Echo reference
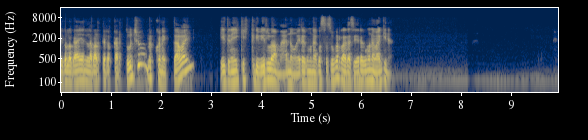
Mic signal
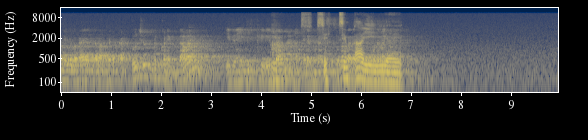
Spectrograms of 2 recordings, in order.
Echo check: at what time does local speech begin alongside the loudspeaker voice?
4 s

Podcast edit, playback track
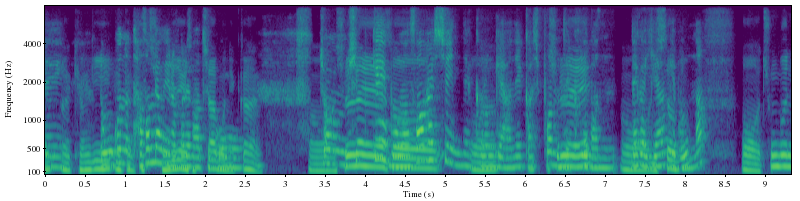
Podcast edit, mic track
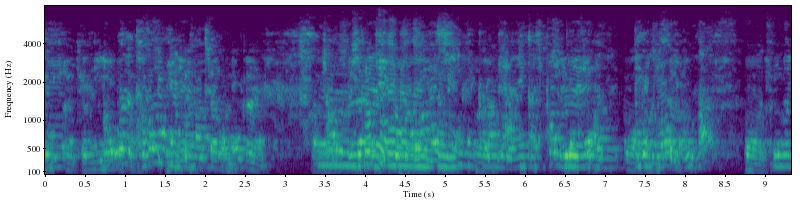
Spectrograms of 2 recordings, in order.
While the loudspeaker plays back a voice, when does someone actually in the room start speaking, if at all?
3 s

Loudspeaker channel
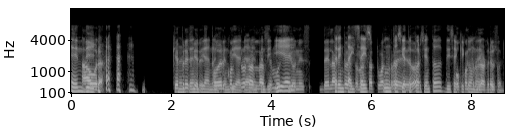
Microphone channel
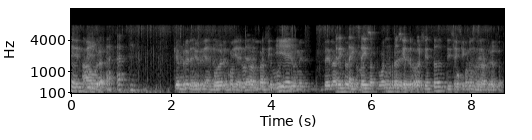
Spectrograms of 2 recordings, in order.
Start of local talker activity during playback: none

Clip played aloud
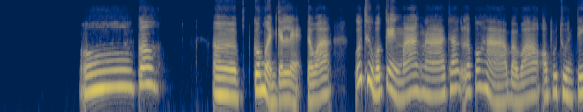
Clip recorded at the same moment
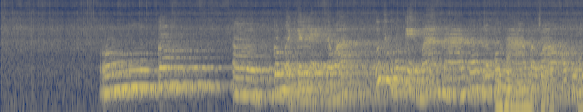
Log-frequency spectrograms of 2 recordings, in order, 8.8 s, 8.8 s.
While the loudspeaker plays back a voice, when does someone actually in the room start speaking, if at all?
7 s

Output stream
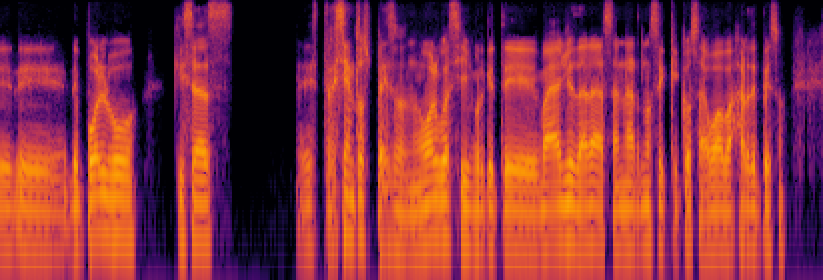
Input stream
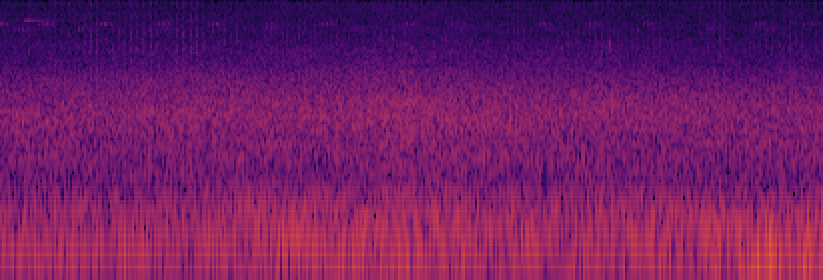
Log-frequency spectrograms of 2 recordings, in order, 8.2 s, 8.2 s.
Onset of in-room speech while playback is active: none

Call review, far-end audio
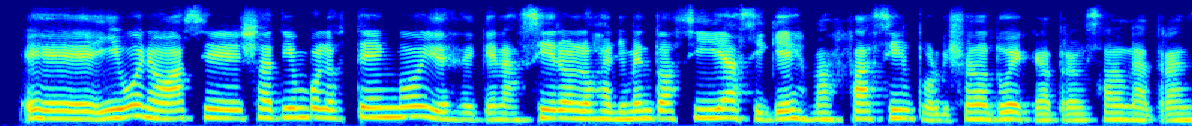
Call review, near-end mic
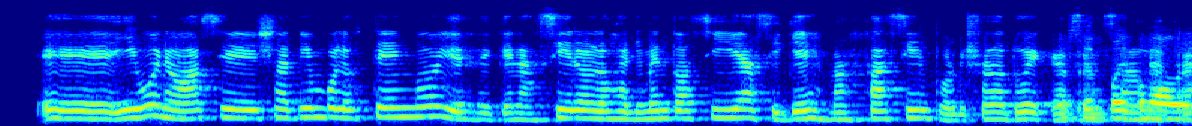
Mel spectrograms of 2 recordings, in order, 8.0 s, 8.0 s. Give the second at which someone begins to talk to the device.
7 s

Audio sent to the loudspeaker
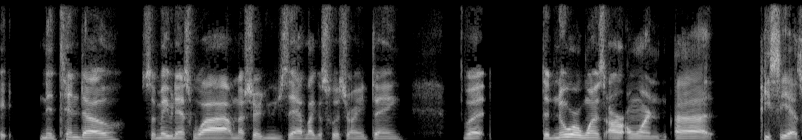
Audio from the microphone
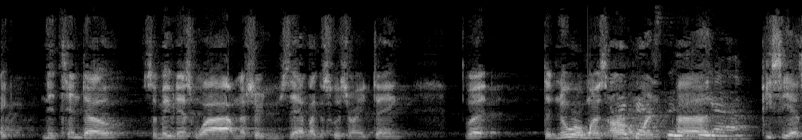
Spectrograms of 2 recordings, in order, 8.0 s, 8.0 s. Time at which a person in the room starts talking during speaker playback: 6 s

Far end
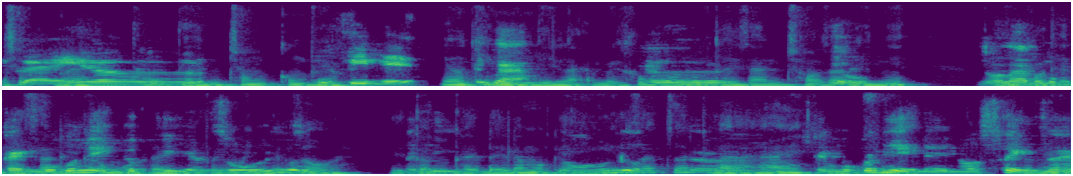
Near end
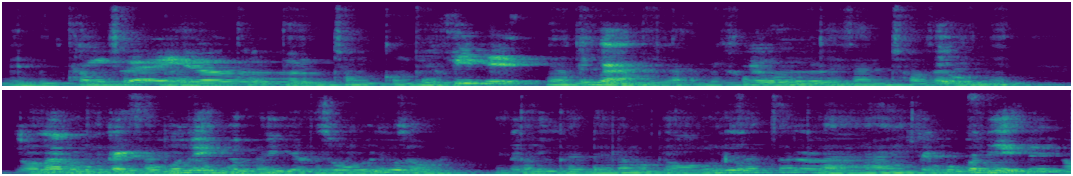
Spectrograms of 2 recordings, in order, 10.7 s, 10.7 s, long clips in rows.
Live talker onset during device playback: none

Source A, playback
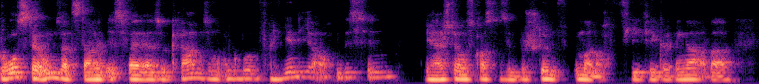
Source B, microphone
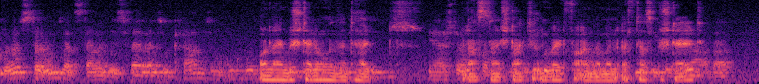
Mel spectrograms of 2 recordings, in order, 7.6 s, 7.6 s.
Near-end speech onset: 3 s

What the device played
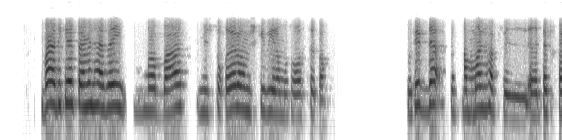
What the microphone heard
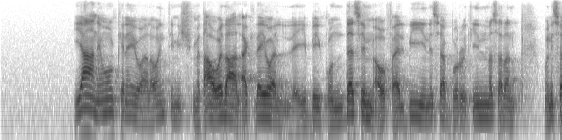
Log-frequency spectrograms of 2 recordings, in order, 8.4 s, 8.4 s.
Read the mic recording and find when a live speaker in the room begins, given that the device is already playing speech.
1 s

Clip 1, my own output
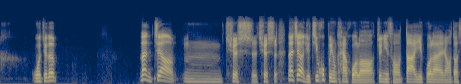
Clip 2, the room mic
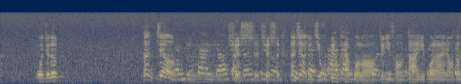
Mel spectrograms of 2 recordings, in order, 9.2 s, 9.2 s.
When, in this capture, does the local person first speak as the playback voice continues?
3 s

